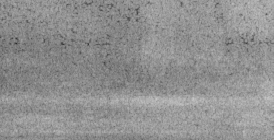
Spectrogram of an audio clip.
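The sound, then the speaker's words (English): Lorries passing on a London street make a steady, loud traffic rumble with a deep low drone that continues without a break. No one speaks. “Sorry for the noise. It is London, there are no cars, it's just lorries.”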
